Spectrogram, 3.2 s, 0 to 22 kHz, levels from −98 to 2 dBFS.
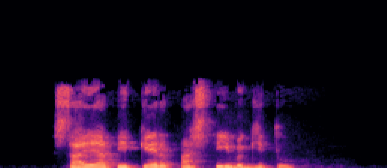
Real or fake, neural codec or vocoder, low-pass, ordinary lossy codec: real; none; 10.8 kHz; Opus, 32 kbps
